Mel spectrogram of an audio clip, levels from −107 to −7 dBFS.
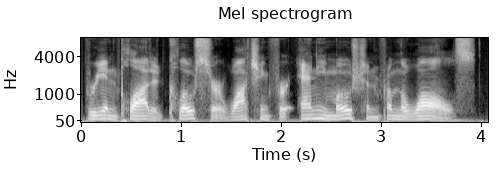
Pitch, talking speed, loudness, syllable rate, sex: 105 Hz, 145 wpm, -18 LUFS, 3.9 syllables/s, male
